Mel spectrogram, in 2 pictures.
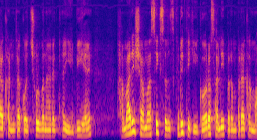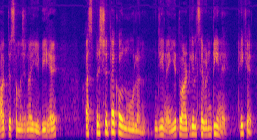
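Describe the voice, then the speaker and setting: A man teaching exam prep, working briskly through quiz questions, asking rhetorical questions and repeating the answers. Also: a little high, mellow. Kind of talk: exam question walkthrough lecture.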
